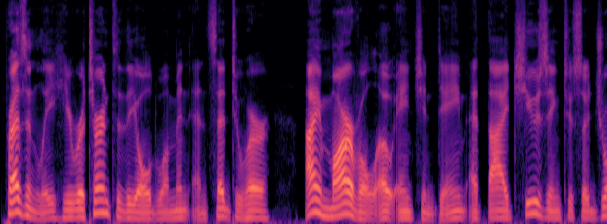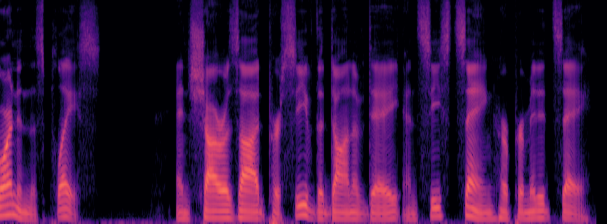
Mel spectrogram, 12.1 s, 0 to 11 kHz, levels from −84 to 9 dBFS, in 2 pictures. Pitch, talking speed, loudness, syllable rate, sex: 105 Hz, 180 wpm, -23 LUFS, 5.0 syllables/s, male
